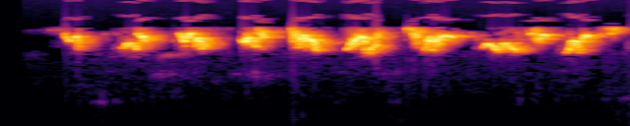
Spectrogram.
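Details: A long, flowing Black-headed grosbeak song: about eleven robin-like warbled notes repeated at roughly two or three per second, varying slightly in pitch, in a quiet setting.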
